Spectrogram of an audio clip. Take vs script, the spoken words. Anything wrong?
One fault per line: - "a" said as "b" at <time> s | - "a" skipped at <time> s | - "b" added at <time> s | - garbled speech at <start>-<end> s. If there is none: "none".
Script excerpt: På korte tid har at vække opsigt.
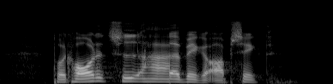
none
